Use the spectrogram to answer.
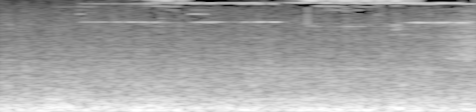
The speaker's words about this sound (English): pulls the car over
